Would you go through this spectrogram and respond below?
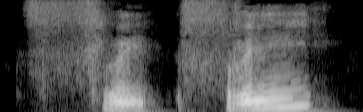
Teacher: the f is in the front of the mouth the r is in the back of the mouth so your mouth is trying to get from the front to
